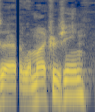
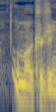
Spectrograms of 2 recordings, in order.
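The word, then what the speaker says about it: lamotrigine: about the u the lamel otherwise known as lamatrogene. Did I pronounce that right? Lamotrogene.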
